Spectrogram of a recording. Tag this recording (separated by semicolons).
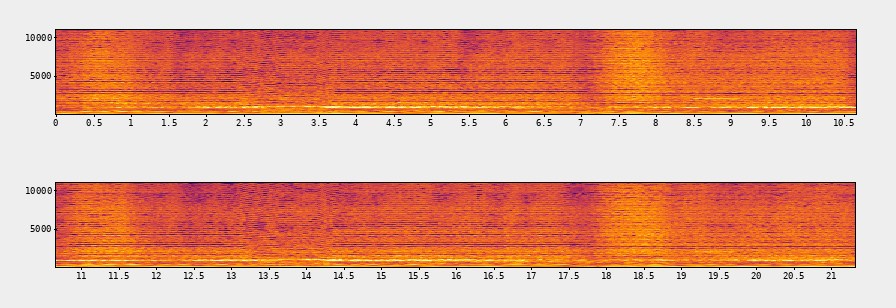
loop; music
